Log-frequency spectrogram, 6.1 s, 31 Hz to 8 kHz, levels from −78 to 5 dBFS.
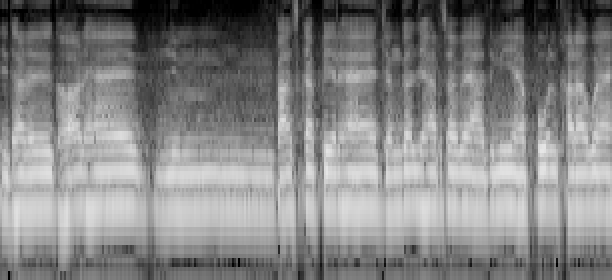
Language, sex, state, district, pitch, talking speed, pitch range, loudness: Hindi, male, Bihar, West Champaran, 130 Hz, 185 wpm, 125-130 Hz, -13 LUFS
